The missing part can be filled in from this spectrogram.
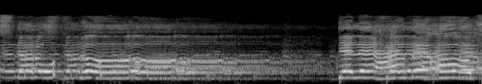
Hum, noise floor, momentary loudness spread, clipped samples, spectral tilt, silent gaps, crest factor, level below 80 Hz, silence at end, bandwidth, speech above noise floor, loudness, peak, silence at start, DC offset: none; -38 dBFS; 18 LU; under 0.1%; -0.5 dB/octave; none; 16 dB; -70 dBFS; 0 s; 11 kHz; 23 dB; -16 LUFS; -2 dBFS; 0 s; under 0.1%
